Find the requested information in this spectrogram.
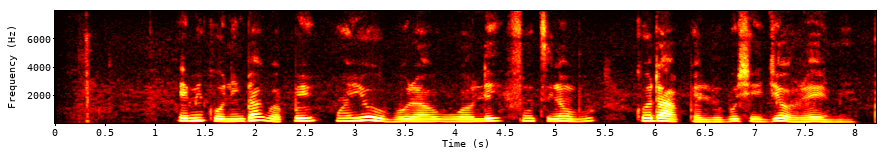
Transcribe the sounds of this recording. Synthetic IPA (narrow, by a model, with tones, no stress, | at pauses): e˧mĩ˧ko˨nĩ˨˦ɡ͡ba˦˨ɡ͡ba˨k͡pe˦w̃ɔ̃˧joː˦˨bu˨˦ɾa˧ɔ˧wɔ˧le˦fũ˦ti˧nũ˦˧bu˦ | ko˦da˦˨k͡pɛ˨lu˨˦bo˦ʃe˧d͡ʒe˦ɔ˦˨ɾɛ˨˦˨mĩ˨˧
